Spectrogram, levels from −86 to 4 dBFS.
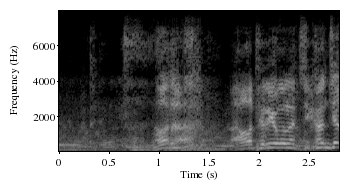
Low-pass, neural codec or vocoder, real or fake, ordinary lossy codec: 7.2 kHz; codec, 24 kHz, 3 kbps, HILCodec; fake; Opus, 24 kbps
